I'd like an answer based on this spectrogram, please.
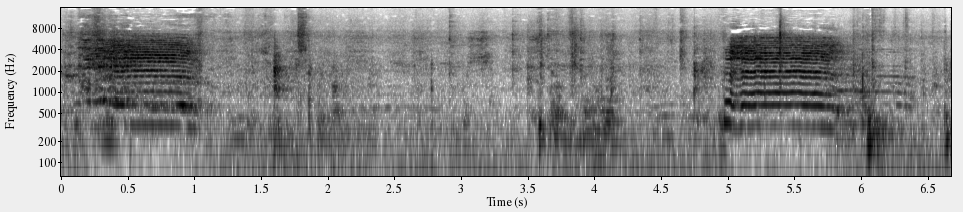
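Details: Goats being shipped from a farm: two loud, drawn-out, wavering bleats about a second long, one at the start and one near the end, with quieter murmuring and handling noises between.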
